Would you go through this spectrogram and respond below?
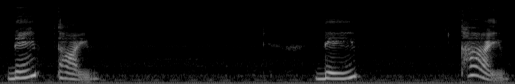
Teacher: My lips came together for the P, but they didn't release the air. I stopped the air with my lips, then release with the next word.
